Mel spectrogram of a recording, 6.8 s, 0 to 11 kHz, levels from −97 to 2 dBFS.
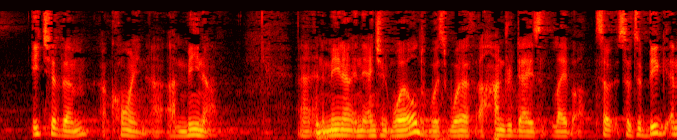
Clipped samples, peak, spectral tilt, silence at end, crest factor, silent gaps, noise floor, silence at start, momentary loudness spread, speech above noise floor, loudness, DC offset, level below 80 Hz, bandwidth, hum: under 0.1%; -18 dBFS; -4.5 dB/octave; 0 s; 18 dB; none; -58 dBFS; 0.3 s; 14 LU; 22 dB; -36 LUFS; under 0.1%; -62 dBFS; 8.8 kHz; none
